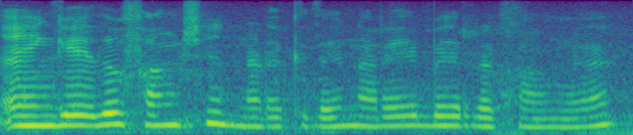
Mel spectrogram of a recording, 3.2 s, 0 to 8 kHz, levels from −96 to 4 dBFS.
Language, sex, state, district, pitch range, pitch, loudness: Tamil, female, Tamil Nadu, Kanyakumari, 200-225 Hz, 215 Hz, -16 LUFS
